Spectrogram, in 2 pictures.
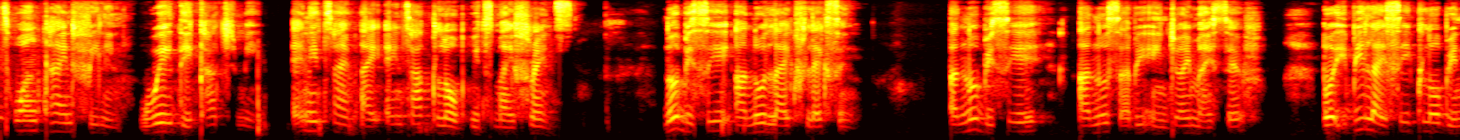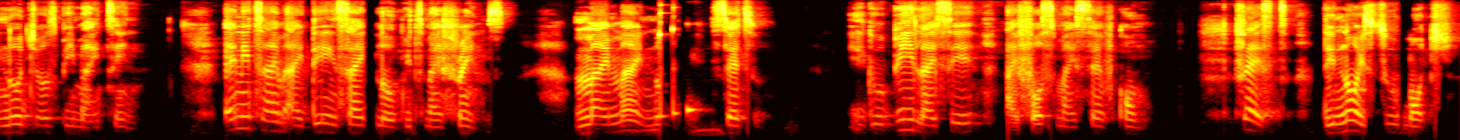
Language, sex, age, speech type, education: Nigerian Pidgin, female, 46-60, spontaneous, tertiary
